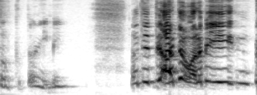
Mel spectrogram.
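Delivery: high, fast mock terror. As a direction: squeal in pretend fright. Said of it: "I'm like this".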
